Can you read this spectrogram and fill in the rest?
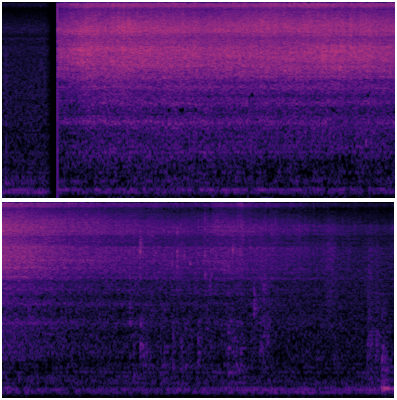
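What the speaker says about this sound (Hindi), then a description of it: "अब हम इसमें थोड़ा थोड़ा करके पानी मिलाएंगे।" Water is poured into semolina roasting in a hot pan for halwa and bursts into a loud, sudden hiss and sizzle that gradually fades and settles, heard alone with no talk.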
